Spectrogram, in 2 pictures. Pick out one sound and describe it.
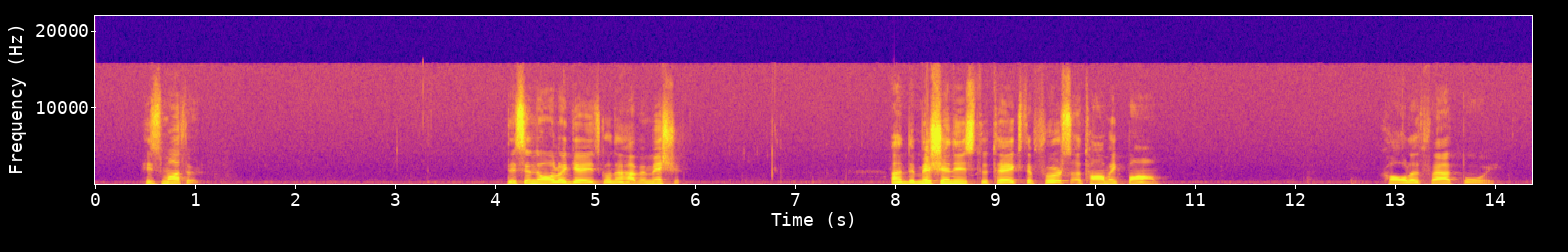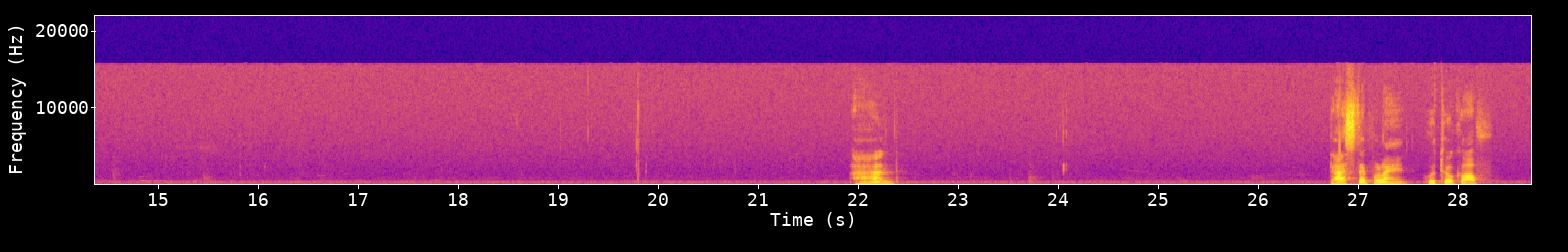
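An elderly man speaks calmly in short bursts with long pauses, close by.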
